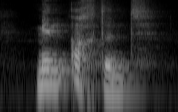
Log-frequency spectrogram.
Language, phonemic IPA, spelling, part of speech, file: Dutch, /ˈmɪnɑxtənt/, minachtend, verb / adjective, Nl-minachtend.ogg
- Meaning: present participle of minachten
